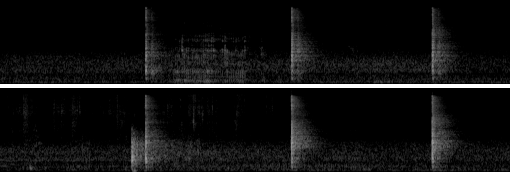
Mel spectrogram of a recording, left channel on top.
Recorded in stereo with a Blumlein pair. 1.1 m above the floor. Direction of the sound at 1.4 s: 25° right.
